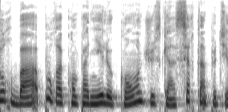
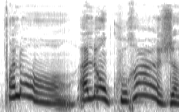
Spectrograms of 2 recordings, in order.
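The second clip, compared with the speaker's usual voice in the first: encouraging; 7 semitones higher, slower than usual. A narrator's reading. Count encourages the frightened Tourba.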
